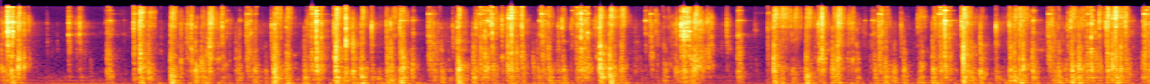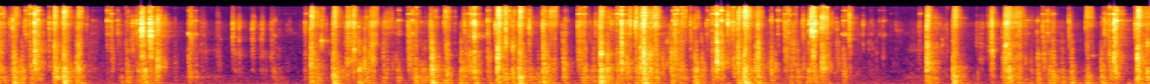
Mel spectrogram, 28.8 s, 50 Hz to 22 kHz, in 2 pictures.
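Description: Modified Lee Classic Turret reloading press being cycled while loading 9mm Luger rounds: a steady run of metallic clacks and clicks from the press's indexing turret, feeders and linkage, with brass cases and rounds clinking. The clatter stops briefly twice, once past the middle and once near the end.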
